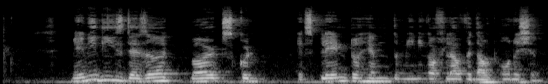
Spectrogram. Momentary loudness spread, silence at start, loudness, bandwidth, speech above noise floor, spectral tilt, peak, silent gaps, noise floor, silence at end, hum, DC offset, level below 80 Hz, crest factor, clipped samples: 7 LU; 0.55 s; -20 LUFS; 15.5 kHz; 30 dB; -4.5 dB/octave; -2 dBFS; none; -49 dBFS; 0.05 s; none; under 0.1%; -50 dBFS; 18 dB; under 0.1%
